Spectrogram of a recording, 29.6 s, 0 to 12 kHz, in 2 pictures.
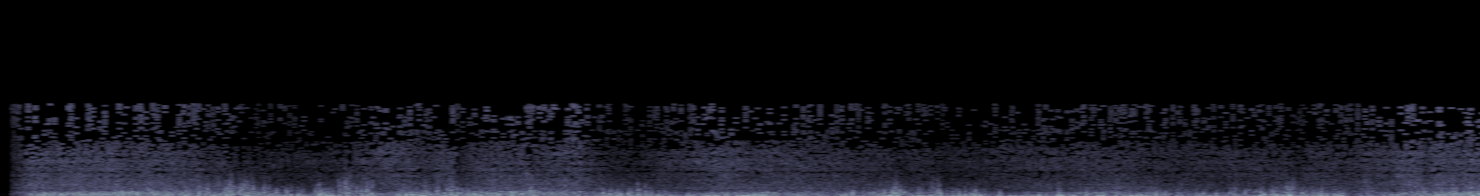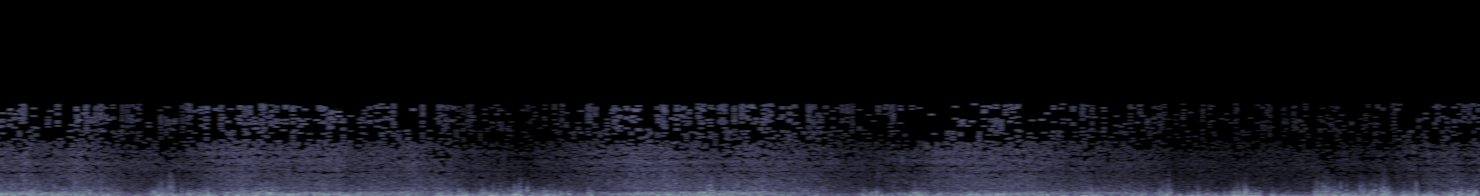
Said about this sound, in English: we usually have a hard time understanding what does it mean that the boat was buffeted by winds and waves, by wind and waves. It's not nighttime, but I recorded a 30-second video. You just saw a portion of it, but let me show you the rest of it.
